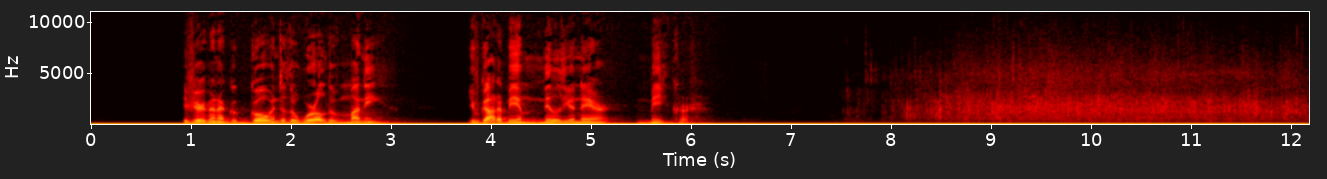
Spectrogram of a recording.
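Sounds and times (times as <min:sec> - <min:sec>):
speech: 0:00.9 - 0:03.1, 0:03.8 - 0:06.2
audience clapping hands: 0:07.5 - 0:12.1.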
